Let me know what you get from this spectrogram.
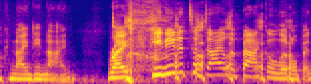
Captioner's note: laugh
